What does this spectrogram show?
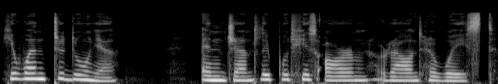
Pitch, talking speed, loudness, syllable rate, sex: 200 Hz, 145 wpm, -16 LUFS, 3.5 syllables/s, female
